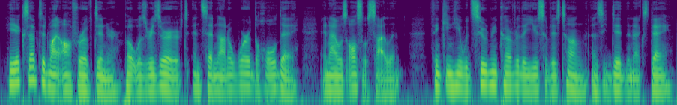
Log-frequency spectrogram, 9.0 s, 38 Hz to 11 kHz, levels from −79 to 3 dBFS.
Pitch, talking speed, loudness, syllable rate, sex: 95 Hz, 250 wpm, -19 LUFS, 6.4 syllables/s, male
